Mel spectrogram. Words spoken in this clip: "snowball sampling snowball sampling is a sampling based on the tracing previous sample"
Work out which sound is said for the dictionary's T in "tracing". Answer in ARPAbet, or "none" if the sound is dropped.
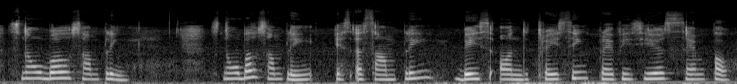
T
